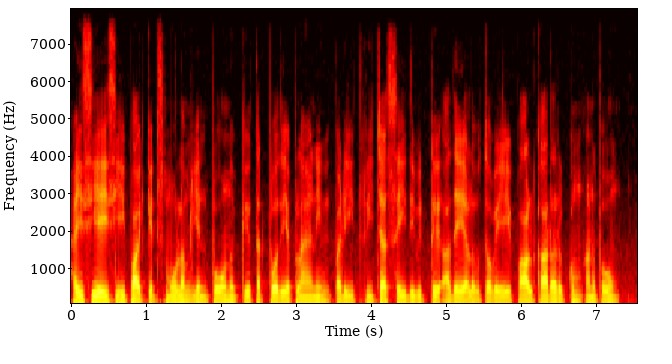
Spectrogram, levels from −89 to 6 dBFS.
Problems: none marked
